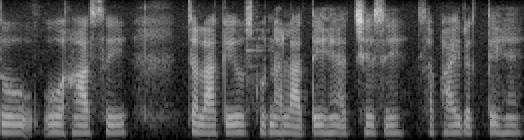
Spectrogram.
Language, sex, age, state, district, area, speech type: Hindi, female, 30-45, Uttar Pradesh, Jaunpur, rural, spontaneous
